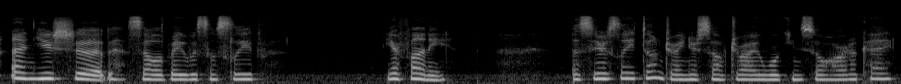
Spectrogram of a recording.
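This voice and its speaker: Slow and gentle, with long pauses, a woman plays a composed, playful young vampire in an intimate roleplay recording, adding breathy asides. Her pitch is fairly high and her tone steady, and the feeling is warm and caring.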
